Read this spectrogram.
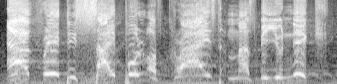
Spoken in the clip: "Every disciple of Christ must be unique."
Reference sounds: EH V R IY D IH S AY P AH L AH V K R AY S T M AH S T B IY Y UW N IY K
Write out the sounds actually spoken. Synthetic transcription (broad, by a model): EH V R IY D IH S AY P AH L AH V K R AY S T M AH S T B IY Y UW N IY K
